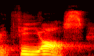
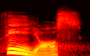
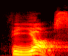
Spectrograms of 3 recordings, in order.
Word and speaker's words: Theos: all much the same it's just where you place a little bit of stress when look at a a word so Theos for instance not Theos Theos it just tells you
